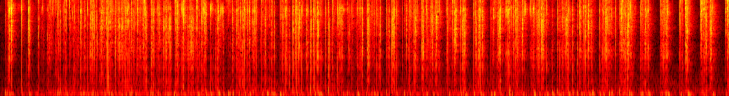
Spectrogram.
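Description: Long light-blue acrylic nails rapidly scratch a small, solid, pinkish-orange Himalayan salt rock held in the hand. The result is a dense, dry, bright rasping with almost no low end, built from quick overlapping strokes. Toward the end, the strokes become more separated and distinct.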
